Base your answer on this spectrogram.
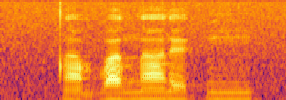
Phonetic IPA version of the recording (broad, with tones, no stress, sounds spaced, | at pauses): t ã˨ b a˧ n ã˦ ɾ ɛ˧ k͡p ĩ˦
